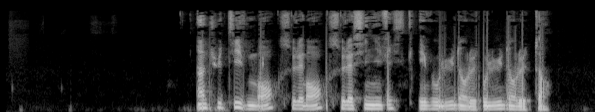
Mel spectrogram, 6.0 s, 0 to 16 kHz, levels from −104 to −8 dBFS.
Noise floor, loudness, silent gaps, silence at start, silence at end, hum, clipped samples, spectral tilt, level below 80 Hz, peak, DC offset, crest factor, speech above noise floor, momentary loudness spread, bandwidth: -84 dBFS; -32 LUFS; none; 1.95 s; 0.45 s; none; under 0.1%; -5.5 dB/octave; -56 dBFS; -14 dBFS; under 0.1%; 20 dB; 53 dB; 6 LU; 11.5 kHz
